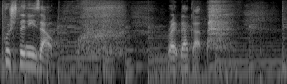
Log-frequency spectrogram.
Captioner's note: exhales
